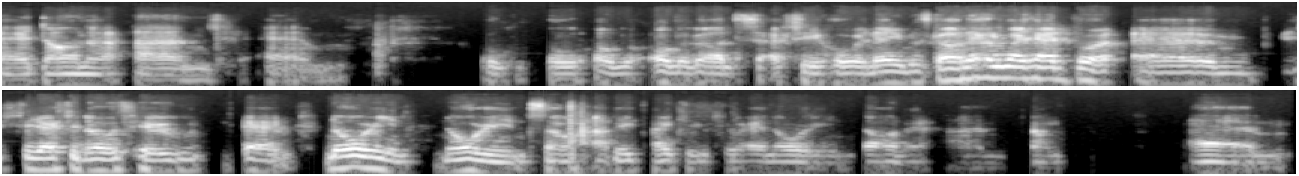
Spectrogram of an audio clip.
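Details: Adult man from Dublin, Ireland, a person who stutters and a former stammering association chairman and support group facilitator; stuttering.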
